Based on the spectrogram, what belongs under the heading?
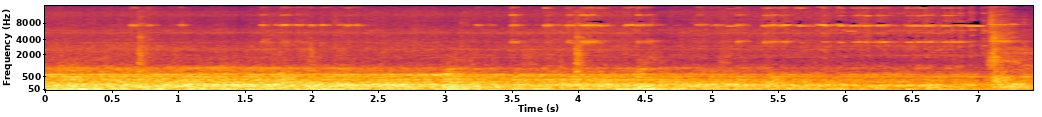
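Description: A Yokkaichi Asunarou Railway 260 series 762 mm narrow-gauge train, heard from inside the leading car, rolls slowly into its terminus platform. Its low wheel and running-gear rumble gradually eases as it brakes toward a stop, with a few sharp clicks from the wheels crossing rail joints.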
